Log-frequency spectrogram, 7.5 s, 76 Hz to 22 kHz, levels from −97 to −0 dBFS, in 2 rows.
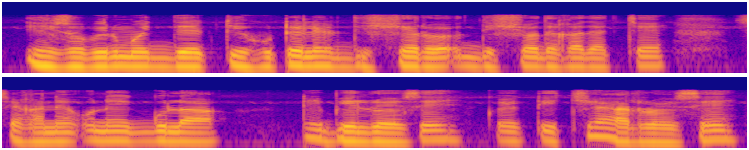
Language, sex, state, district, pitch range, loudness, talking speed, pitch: Bengali, male, Assam, Hailakandi, 135-145 Hz, -20 LUFS, 130 wpm, 140 Hz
